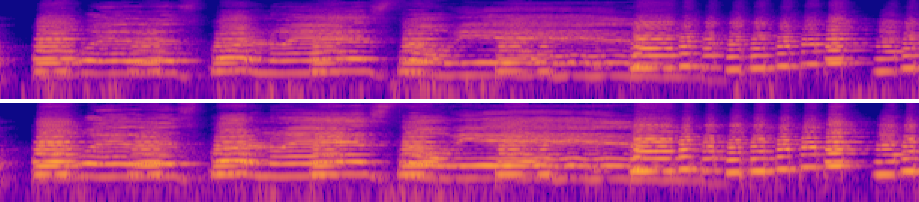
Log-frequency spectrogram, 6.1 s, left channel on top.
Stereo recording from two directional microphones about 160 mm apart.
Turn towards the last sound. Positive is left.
turn(degrees=-20)  # may be behind; listen again after turning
